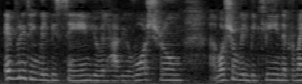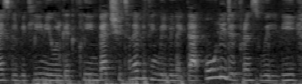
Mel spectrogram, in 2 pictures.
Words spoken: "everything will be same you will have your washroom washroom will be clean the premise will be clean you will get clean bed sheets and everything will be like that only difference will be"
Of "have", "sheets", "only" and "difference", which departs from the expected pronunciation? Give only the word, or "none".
none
